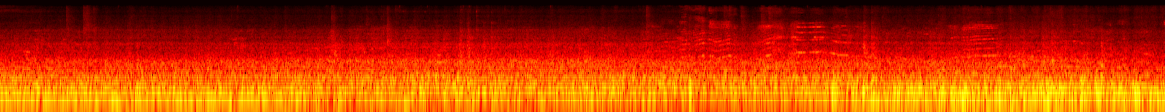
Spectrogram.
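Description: New York City subway N train heard from inside the car while running: a loud, steady rumble of wheels on the rails with occasional clacks, and brief wavering high tones in the second half.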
